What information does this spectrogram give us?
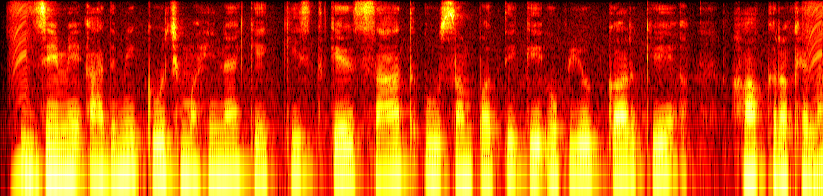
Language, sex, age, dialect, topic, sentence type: Bhojpuri, male, 18-24, Northern, banking, statement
